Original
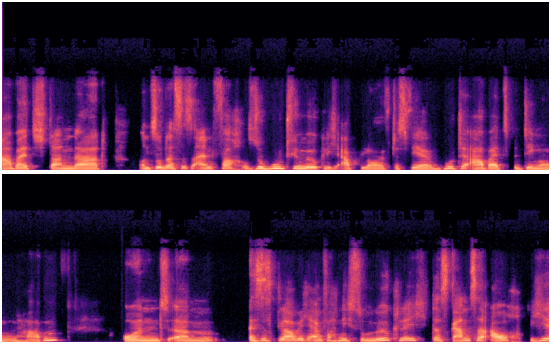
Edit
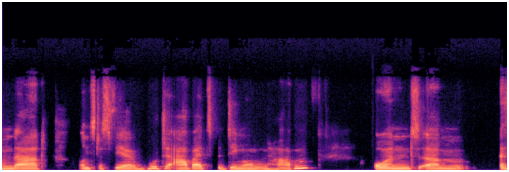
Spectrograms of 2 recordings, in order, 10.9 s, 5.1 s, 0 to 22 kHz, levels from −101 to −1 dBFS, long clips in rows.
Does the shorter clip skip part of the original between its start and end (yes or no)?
yes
